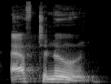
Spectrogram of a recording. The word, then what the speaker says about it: afternoon: Afternoon. Afternoon. Afternoon. Afternoon. Do you get that? Stress on the last syllable. That is the third syllable.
